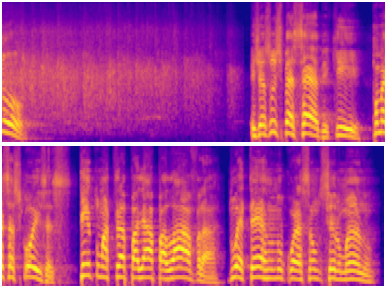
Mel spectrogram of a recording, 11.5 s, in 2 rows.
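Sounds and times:
speech: 0.0 - 0.5, 3.8 - 11.4
audience applauding: 0.0 - 3.7.

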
